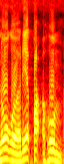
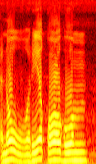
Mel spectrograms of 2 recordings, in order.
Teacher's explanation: pantulannya jangan sampai menjadi pantulan yang saktah ataupun ada pantulan tambah Hamzah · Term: huruf Qalqalah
